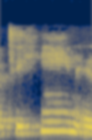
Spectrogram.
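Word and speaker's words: Tajín: So tahine is spelled Tejin.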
